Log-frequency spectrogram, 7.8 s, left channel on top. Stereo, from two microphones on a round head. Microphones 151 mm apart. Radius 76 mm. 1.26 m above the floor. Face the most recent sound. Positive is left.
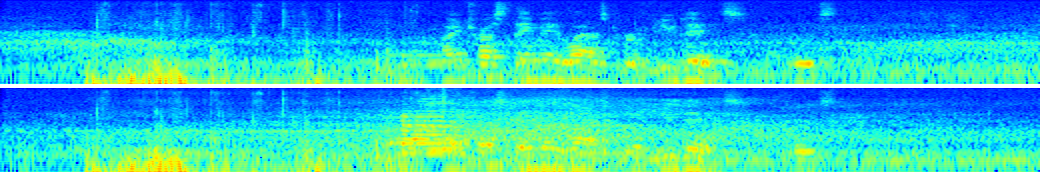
turn(degrees=5)  # may be behind; listen again after turning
